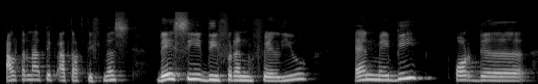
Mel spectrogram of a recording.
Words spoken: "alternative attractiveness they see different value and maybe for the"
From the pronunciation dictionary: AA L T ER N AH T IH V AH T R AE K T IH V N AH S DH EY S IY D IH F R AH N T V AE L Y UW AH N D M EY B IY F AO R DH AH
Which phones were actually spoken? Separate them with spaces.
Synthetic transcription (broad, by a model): AA L T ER N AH T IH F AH T R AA K T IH F N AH S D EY S IY D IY F R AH N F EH L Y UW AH N M EY B IY F AO R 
